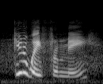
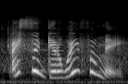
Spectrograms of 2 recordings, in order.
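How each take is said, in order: First: Said in the usual way. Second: Firm, higher insistent repeat; a firm I said get away from me, stress on said. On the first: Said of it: "if you told somebody". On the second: Shown as a demonstration. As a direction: say it again with weight on said. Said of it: "you were like".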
